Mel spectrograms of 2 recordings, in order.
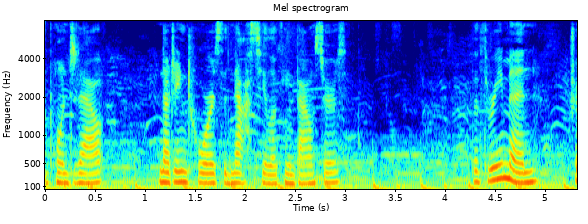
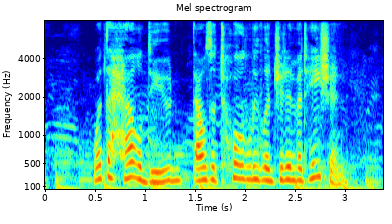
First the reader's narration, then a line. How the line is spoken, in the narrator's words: cried out in protest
